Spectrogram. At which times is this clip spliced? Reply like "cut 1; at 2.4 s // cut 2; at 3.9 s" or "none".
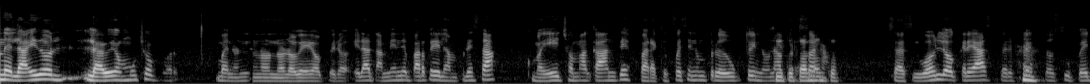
cut 1; at 2.5 s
